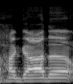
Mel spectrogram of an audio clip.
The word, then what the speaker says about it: Haggadah: particularly looking at the haggadah uh what is the haggadah or the haggadah however you want to pronounce it and the answer to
